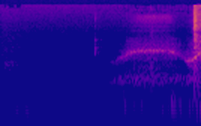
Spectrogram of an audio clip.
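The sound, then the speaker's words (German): A brief, quiet whistle of the wolf motif: a single held, mid-high note that sags slightly in pitch for under a second, ending in a short burst of noise. “Und möchtest du noch zum Abschluss dieses Five-Leitmotiv von dem Wolf machen?”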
